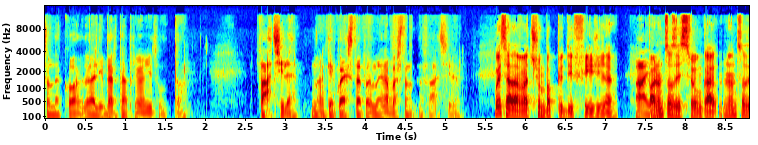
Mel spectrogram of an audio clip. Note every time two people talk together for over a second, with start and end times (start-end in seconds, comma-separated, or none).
none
